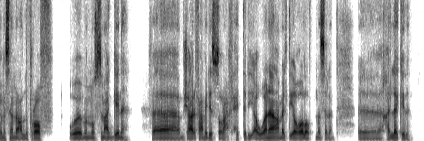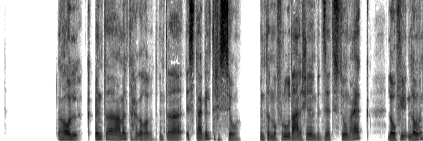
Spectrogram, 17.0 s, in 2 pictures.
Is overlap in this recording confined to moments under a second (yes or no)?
yes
